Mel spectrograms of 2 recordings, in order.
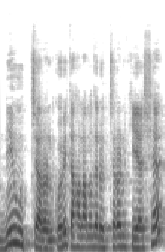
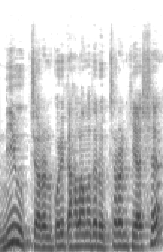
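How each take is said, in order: No difference in how they are said.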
